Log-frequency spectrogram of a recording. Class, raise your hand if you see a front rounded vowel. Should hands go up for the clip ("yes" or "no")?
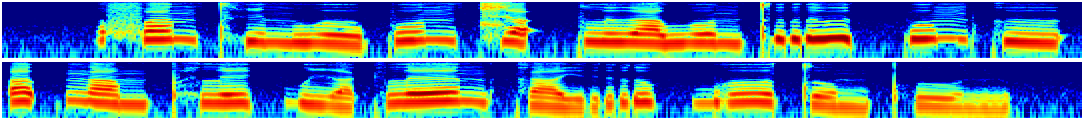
no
